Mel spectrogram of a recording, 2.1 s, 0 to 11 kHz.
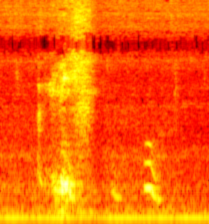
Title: Desperate sneezes in the shower (bad allergy day 2/5)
